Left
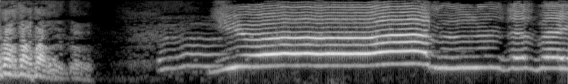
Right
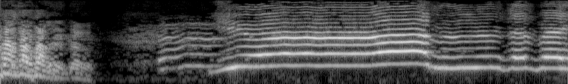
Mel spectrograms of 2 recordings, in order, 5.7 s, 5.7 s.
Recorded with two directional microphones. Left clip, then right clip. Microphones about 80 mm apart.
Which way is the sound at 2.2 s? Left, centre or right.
Left.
